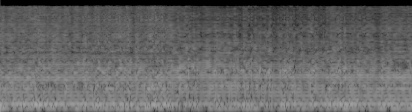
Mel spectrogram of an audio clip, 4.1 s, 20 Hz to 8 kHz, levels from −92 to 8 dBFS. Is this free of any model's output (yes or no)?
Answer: no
